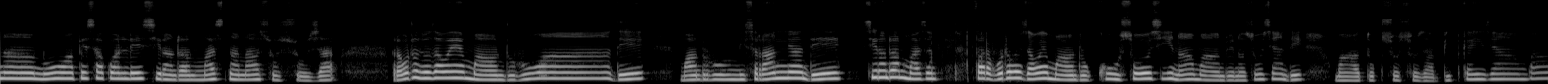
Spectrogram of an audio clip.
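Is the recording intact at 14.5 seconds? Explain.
No, an unreliable data bit runs from 14.15 to 14.65 s, flipping at random into identical spikes of about -45 dBFS: an even fizz, not clicks of varying size.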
